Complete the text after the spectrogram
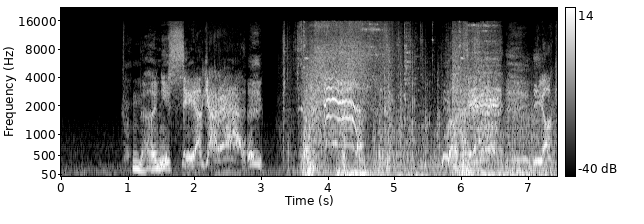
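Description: A young man shouts angrily and close by.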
